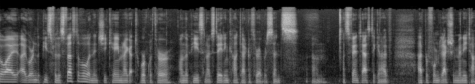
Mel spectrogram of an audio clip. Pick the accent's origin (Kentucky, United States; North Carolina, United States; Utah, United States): North Carolina, United States; I should mention that Carolina is from my home state of North Carolina, so I'm particularly proud of that.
